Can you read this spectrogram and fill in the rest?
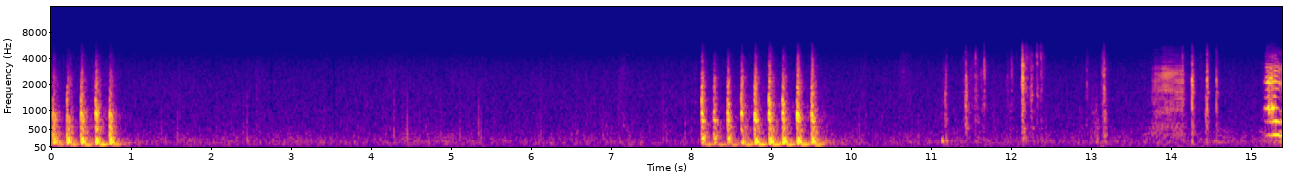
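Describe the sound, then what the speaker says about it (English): Knuckles rap on a door in several quick bursts of sharp knocks, loud and close, with quieter scattered taps and faint room noise between them in a 1933 film scene. "Knock on it."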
